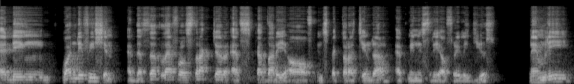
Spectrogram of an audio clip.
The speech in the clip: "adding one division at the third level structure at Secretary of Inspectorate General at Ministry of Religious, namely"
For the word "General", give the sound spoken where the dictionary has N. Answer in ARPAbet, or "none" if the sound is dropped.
N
